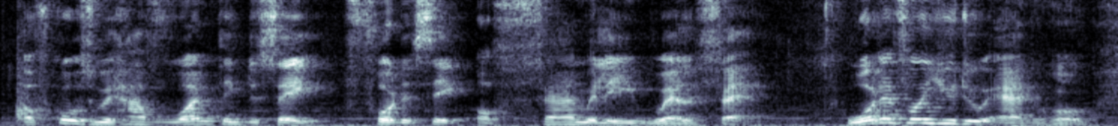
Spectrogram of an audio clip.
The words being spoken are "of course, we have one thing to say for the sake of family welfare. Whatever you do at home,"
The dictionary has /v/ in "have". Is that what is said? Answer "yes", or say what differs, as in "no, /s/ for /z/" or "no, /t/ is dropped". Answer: yes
